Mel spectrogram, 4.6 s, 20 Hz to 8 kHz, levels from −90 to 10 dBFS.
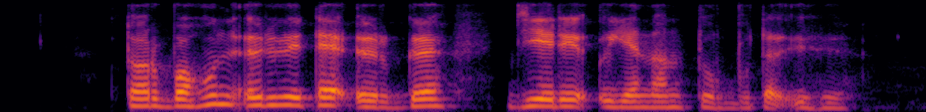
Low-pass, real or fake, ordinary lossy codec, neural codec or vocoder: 7.2 kHz; fake; Opus, 24 kbps; codec, 24 kHz, 6 kbps, HILCodec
